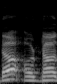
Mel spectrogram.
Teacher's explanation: ड और ढ दोस्तों ये उच्चारण स्थान के आधार पर मुर्धन्य व्यंजन है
